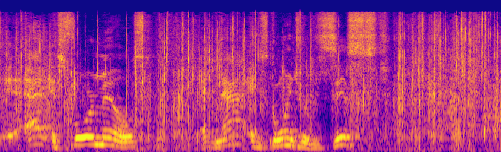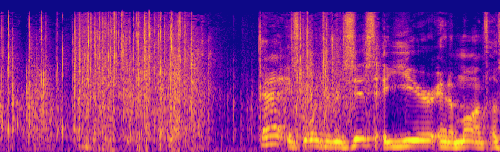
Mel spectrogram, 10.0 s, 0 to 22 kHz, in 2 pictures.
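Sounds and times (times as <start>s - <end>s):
plastic sheeting crinkling: 0.0s - 10.0s.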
